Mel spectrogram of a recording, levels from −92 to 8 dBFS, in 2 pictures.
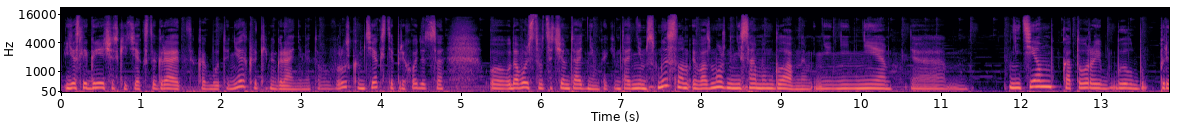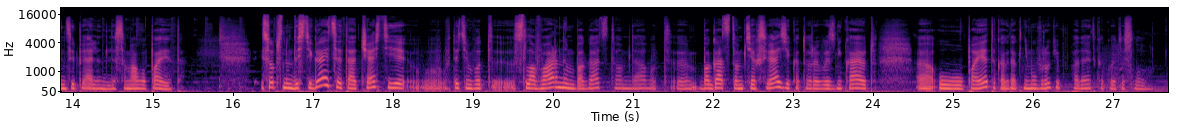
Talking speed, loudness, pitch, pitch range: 135 wpm, -27 LUFS, 190 Hz, 180-205 Hz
